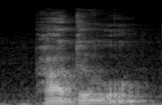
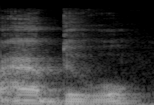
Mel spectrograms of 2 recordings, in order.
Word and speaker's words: Podul: So, Padul, not Abdul, Padul. Podul, Padul, I don't know how you pronounce these things.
